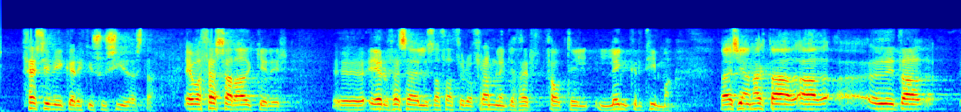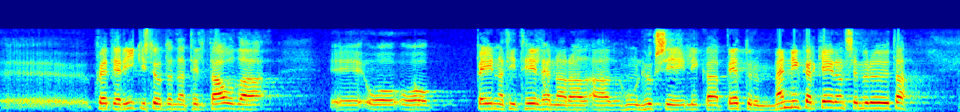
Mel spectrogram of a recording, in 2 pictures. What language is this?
Icelandic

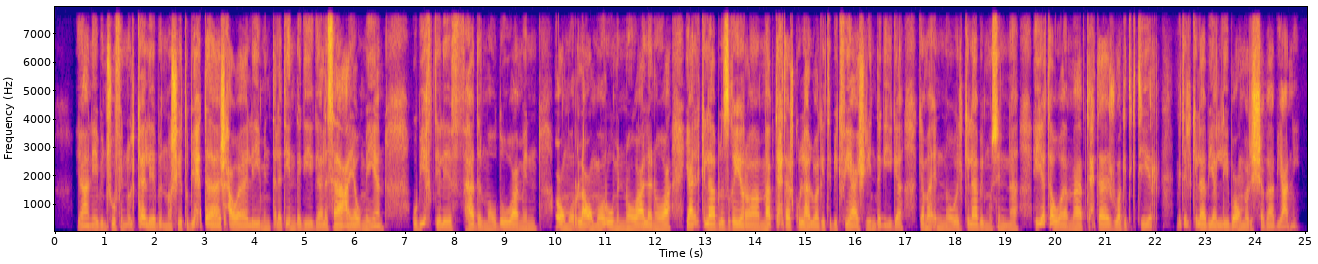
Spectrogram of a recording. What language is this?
Libyan Arabic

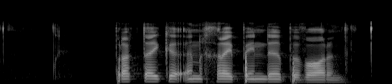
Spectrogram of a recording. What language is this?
Afrikaans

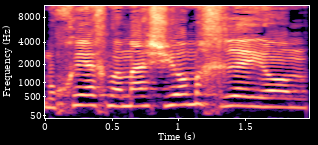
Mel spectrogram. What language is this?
Hebrew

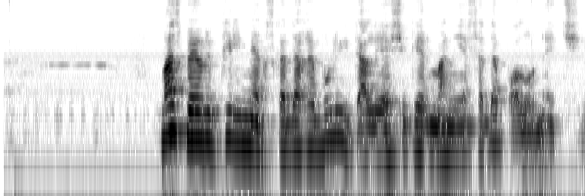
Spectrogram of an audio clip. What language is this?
Georgian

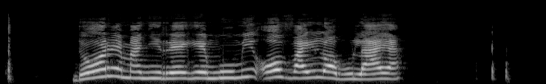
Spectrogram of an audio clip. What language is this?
Taita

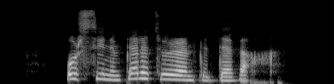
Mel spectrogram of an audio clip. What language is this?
Kabyle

